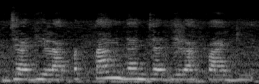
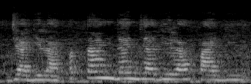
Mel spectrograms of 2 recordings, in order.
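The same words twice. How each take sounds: No difference in how they are said.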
